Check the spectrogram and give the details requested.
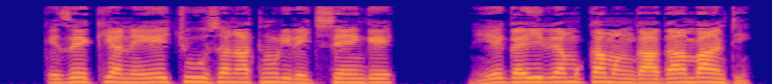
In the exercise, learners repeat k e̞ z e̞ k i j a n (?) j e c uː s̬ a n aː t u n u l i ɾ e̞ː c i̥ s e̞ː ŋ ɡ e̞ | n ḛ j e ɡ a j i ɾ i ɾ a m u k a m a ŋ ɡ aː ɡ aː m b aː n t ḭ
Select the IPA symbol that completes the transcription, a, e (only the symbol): e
